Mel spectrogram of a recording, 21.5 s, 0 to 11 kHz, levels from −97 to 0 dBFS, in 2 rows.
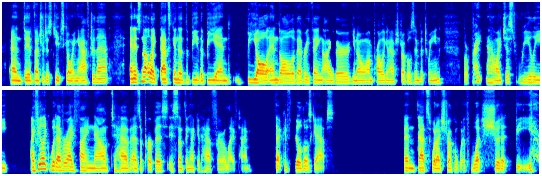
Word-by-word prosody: and 110 -2 +3
the 115 - +2
adventure 110 +1 0
just 105 -1 -7
keeps 115 -3 -2
going 105 -1 0
after 120 +6 -2
that, 145 +1 -1 0.4
and 145 +1 +7
it's 145 +4 +2
not 185 -1 +7
like 140 -4 +7
that's 135 -1 +6
gonna 130 -4 +2
th 115 0 -9
be 125 -1 -1
the 115 0 0
be 120 +2 0
end 110 -1 0 0.3
be-all 130 -3 +6
end-all 125 +1 +2
of 125 0 -1
everything 125 0 -1
either, 125 +4 -1
you 115 - -4
know, 110 0 0
I'm 110 0 -2
probably 115 0 -1
gonna 115 -1 -4
have 110 0 -5
struggles 115 +1 -6
in 115 - -2
between. 115 +5 -6 0.4
But - - -9
right 170 +3 -5
now, 125 -2 -2
I 115 - +1
just 145 +6 -8
really 125 -2 -3 0.4
I 130 - +3
feel 200 +10 +6
like 205 -3 +5
whatever 145 -3 +4
I 140 -1 +4
find 130 -3 -1
now 115 0 0
to 130 - -8
have 115 -1 +1
as 110 -1 -1
a - - -3
purpose 125 +2 -3
is 115 -1 -8
something 110 -1 -4
I 110 - -3
could 105 0 -12
have 100 -3 -6
for 100 -1 -8
a - - -6
lifetime, - - -10 0.5
that - - 0
could - - -8
fill 120 -2 +3
those 105 -1 -1
gaps. - - -6 1.4
And 120 -3 +2
that's 125 -1 +3
what - - +3
I 110 - +4
struggle 110 +1 -3
with. - - -10
What - - +1
should - - -1
it - - -2
be? - - -5
120 Hz, 205 wpm, -24 LUFS, 110-130 Hz, 1.4 s, and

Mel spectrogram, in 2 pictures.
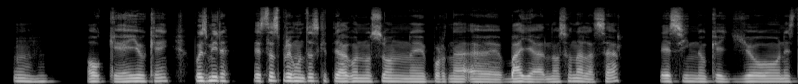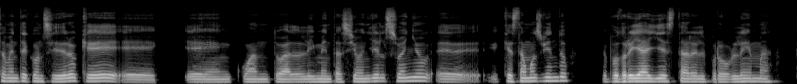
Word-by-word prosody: Ujú. 135 -2 -2 0.4
Okey, 135 +1 +2
okey. 150 +3 -2 0.2
Pues, 165 -1 +4
mira, 165 -4 +3 0.2
estas 160 +3 +3
preguntas 160 -1 +3
que - - -9
te 150 - +1
hago 140 +1 +4
no 140 0 +1
son, 140 -1 +1
eh, 130 -1 +1
por 130 0 -4
na 125 -2 +1
eh, - - -3
vaya, 130 -1 +2
no 125 +1 -2
son 145 +2 -1
al 130 -3 +1
azar, 140 +7 -1 0.4
eh, 140 - +3
sino 135 -1 +1
que 135 -2 -2
yo 135 +2 0 0.2
honestamente 145 +3 -1
considero 140 +1 0
que, 115 -9 0 0.2
eh, 120 0 -2
en 120 0 -5
cuanto 120 +1 -3
a 120 - +1
la 120 - -1
alimentación 125 +2 -1
y 150 - -2
el 150 0 -1
sueño, 160 +2 0
eh, 120 -2 -4 0.2
que 145 - 0
estamos 150 +2 +1
viendo, 165 +1 -1 0.3
que 135 - -8
podría 140 +1 +5
ahí 140 0 +3
estar 135 -1 0
el 130 -1 -2
problema. 130 +1 -2
135 Hz, 175 wpm, -23 LUFS, 125-145 Hz, 0.4 s, podría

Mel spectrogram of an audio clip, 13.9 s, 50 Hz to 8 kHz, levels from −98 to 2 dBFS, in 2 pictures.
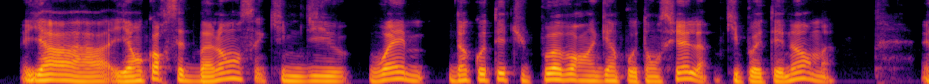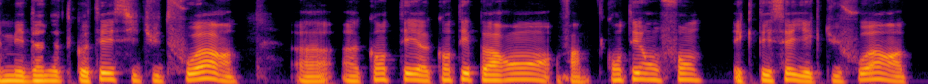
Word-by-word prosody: ...il 150 - +1
y - - +7
a 140 -5 +4
il 120 - +1
y - - +5
a 125 - +6
encore 155 +7 +2
cette 135 -5 -1
balance 170 +10 +1
qui - - -8
me 130 -2 +1
dit: 130 0 +1 0.3
«Ouais, 160 +8 +3
mmh, 140 - -4 0.2
d'un 145 +1 +1
côté, 165 +3 +1
tu 145 -5 -8
peux 165 +8 +2
avoir 155 -3 +4
un 135 - 0
gain 135 +1 0
potentiel, 130 +8 0
qui - - -3
peut 115 - -1
être 115 +1 -1
énorme. 130 0 0 0.6
Mais 135 -1 +2
d'un 135 +1 +2
autre 125 -2 -2
côté, 170 +7 +3
si 140 -4 -7
tu 130 +2 -6
te - - -13
foires, 170 -7 +2 0.4
heu - - -5 0.3
heu, 130 -2 -2
quand 165 -2 -2
tu 170 - +3
es 145 -4 +2
quand 155 -2 -3
tu 170 - -1
es - - +5
parents, 160 -2 +1
enfin, 115 -2 -6
quand 155 -1 -2
tu 175 - -4
es - - +2
enfant 160 0 -2 0.3
et - - -1
que - - -18
tu - - 0
essayes 140 0 +1
et 120 - +1
que 110 - -21
tu 130 - -7
foires, 165 -1 -1
145 Hz, 240 wpm, -22 LUFS, 125-165 Hz, 0.6 s, y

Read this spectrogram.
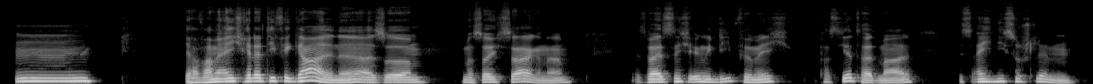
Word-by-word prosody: Hm, 145 +1 +2 0.9
ja, 100 0 0
war 110 +2 +3
mir 130 +1 +5
eigentlich 145 +1 +3
relativ 150 +1 +3
egal, 150 - +4
ne? 100 +5 +1
Also, 110 0 +1 0.5
was 105 -2 -6
soll 120 0 +1
ich 115 0 -10
sagen, 120 -6 0
ne? 100 +5 -6 0.6
Das 110 +1 -19
war 120 0 +4
jetzt 125 +1 0
nicht 135 -1 -1
irgendwie 125 0 +1
deep 135 +6 -4
für 115 -6 -1
mich, 130 +4 -3 0.2
passiert 120 +7 -3
halt 100 -3 0
mal. 100 +5 -2 0.4
Ist 115 0 -15
eigentlich 125 +1 0
nicht 135 +2 -2
so 135 - -4
schlimm. 105 -9 -4
120 Hz, 165 wpm, -19 LUFS, 110-140 Hz, 0.9 s, mir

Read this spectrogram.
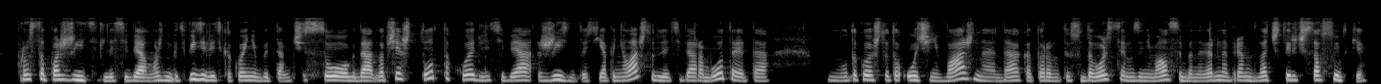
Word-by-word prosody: просто 230 +2 +1
пожить 210 -3 +2
для 170 0 -2
себя, 170 -1 +3
может 185 +3 -1
быть 175 0 -4
выделить 220 -6 +4
какой-нибудь 175 -1 -1
там 155 0 -6
часок, 190 -1 +3
да? 175 0 +3
Вообще, 190 - +1
что 265 +3 0
такое 240 -6 0
для 185 -3 -4
тебя 185 +1 0
жизнь? 180 -2 0
То 155 - -7
есть 160 +1 -10
я 170 - 0
поняла, 180 - +1
что 275 - -5
для 175 -2 +1
тебя 185 +1 -2
работа 200 +9 0
это, 170 -1 -4 0.6
ну, 180 -1 -7
такое, 215 +2 +2
что-то 200 -1 -2
очень 190 -3 +1
важное, 205 -2 0
да 170 +4 -2
которым 175 -2 -3
ты 185 - -7
с 175 - -7
удовольствием 190 +2 +1
занимался 175 +4 -1
бы, 165 -1 -3
наверное, 180 +4 -2
прям 185 +1 -2
24 195 +3 0
часа 205 +1 +2
в - - -8
сутки. 185 -6 -1
185 Hz, 190 wpm, -24 LUFS, 170-205 Hz, 0.6 s, выделить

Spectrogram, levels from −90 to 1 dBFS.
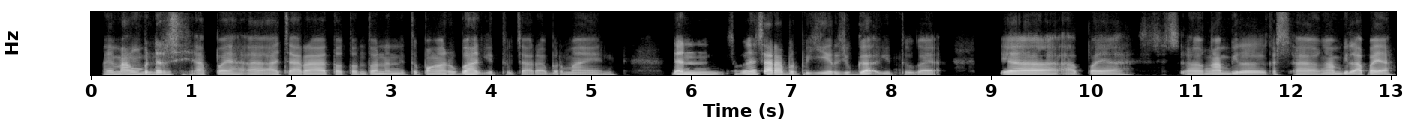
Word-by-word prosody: memang 145 +2 +2
bener 130 -2 +3
sih, 115 - -13
apa 110 +1 -9
ya, 110 - -1
eee, 105 -2 0
acara 110 +1 0 0.2
atau 110 -1 -3
tontonan 110 +1 -1
itu 130 +4 -8
pengaruh 110 0 +1
banget, 130 -2 +6
gitu, - - -25 0.2
cara 90 +1 -3
bermain. 90 -1 -3 0.7
Dan 120 +3 +7 0.4
sebenernya 140 +8 +2
cara 135 -1 +7
berpikir 110 0 -2
juga 120 -2 +2 0.2
gitu, 95 0 -11
kayak, 95 -2 -3 0.7
ya, 105 - +5 0.6
apa 105 - -6
ya, 100 - -1 0.3
s - - -20
eee, 105 0 +1
ngambil 100 0 +1 0.3
kes 100 - -8
eee, 105 -1 0
ngambil, 100 0 0
apa 135 - -1
ya, 95 - +1
110 Hz, 150 wpm, -24 LUFS, 100-115 Hz, 0.7 s, Dan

